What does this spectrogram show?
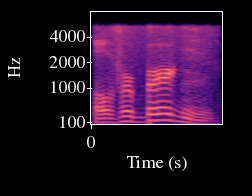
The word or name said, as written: overburden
